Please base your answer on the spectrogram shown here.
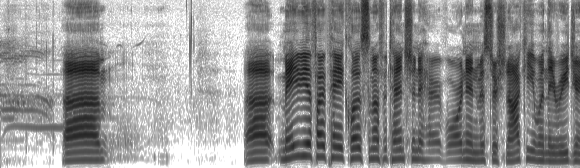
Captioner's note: cheering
